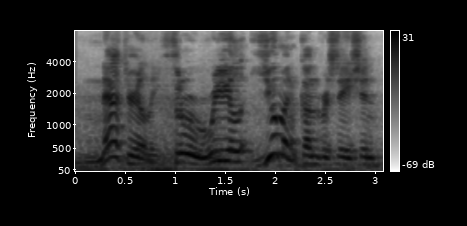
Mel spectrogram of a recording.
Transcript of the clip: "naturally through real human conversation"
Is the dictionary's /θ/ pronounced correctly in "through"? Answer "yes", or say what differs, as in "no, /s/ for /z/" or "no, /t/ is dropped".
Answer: yes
